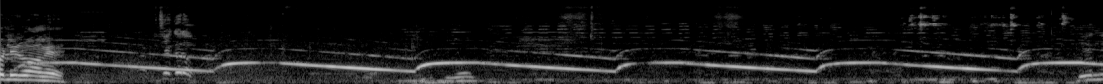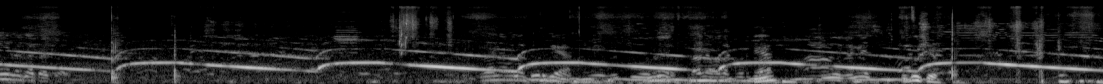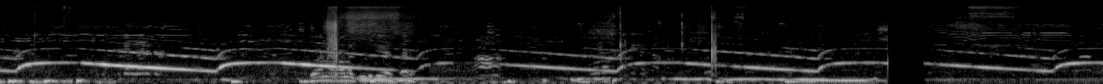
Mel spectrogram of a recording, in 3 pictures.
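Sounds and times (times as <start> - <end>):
electronic siren wailing: 0.0 - 33.0.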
